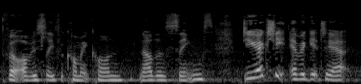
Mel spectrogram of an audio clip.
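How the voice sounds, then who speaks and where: A woman's voice: mid-range voice, fast talker, slight background noise. A woman in a convention audience asking a polite, slightly hesitant question. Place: convention hall.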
